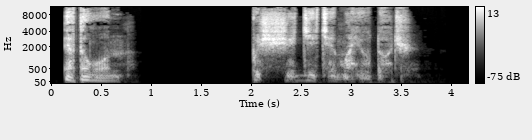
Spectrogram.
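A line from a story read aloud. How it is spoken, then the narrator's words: Whisper. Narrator (Russian): прошептал Вильфор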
